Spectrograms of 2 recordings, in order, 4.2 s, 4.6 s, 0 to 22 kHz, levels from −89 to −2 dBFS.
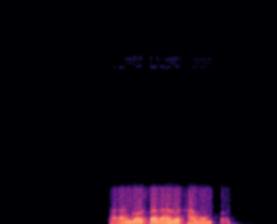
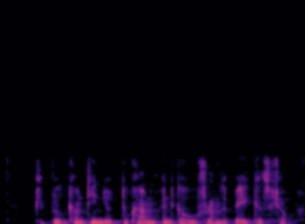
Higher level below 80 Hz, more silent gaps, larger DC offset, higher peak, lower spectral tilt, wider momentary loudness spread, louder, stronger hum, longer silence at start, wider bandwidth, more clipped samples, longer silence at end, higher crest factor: first, -56 dBFS vs -80 dBFS; neither; neither; first, -6 dBFS vs -24 dBFS; first, -13 dB/octave vs -5.5 dB/octave; first, 11 LU vs 8 LU; first, -19 LUFS vs -44 LUFS; neither; first, 1.65 s vs 0.55 s; second, 3.9 kHz vs 7 kHz; neither; first, 0.7 s vs 0.05 s; about the same, 16 dB vs 20 dB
